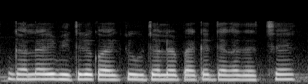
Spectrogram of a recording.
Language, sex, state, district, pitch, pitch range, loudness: Bengali, female, West Bengal, Cooch Behar, 230 Hz, 220-235 Hz, -12 LUFS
